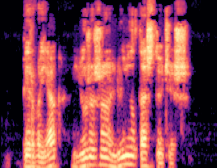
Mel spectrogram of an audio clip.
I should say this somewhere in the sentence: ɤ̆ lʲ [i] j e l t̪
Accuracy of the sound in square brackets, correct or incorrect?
incorrect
